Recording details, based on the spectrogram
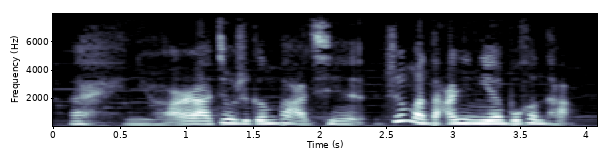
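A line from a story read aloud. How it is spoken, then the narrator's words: Mother sighing. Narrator (Chinese): 老妈感叹道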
